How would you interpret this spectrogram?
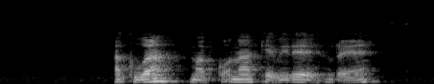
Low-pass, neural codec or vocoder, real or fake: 7.2 kHz; none; real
